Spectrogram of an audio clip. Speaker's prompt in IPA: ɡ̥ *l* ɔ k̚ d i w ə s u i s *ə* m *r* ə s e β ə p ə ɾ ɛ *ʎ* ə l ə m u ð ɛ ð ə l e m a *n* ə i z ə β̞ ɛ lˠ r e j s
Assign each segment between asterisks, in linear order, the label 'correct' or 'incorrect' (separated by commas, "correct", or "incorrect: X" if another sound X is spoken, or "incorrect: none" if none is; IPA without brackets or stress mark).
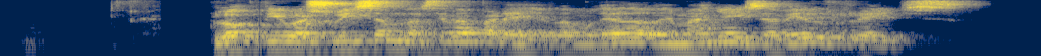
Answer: correct, incorrect: əː, incorrect: l, correct, incorrect: ɲ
